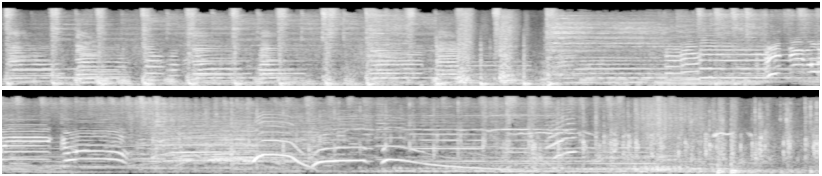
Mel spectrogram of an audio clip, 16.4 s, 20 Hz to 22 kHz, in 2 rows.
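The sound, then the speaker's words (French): A brass band plays a loud fanfare finale live on a morning radio show aboard a bus, sustained horn tones giving way to whoops and cheering voices over continuous music. “Et qui se sont dit, mais putain, c'est quoi cette fanfare de 10 minutes là sur la radio?”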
